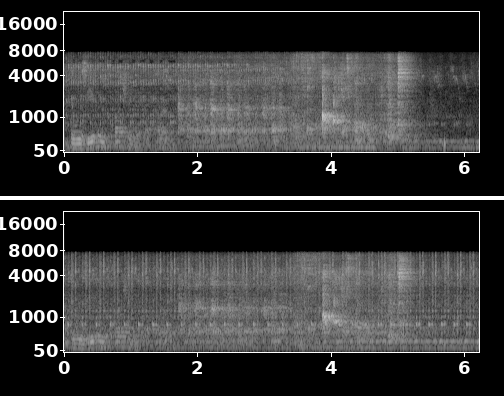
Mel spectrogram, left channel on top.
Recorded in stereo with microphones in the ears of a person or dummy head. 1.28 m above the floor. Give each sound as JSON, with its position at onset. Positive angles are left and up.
{"t": 0.1, "sound": "a man speaking", "side_deg": 65, "distance_m": 0.5}
{"t": 1.7, "sound": "breathing", "side_deg": 40, "distance_m": 1.7}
